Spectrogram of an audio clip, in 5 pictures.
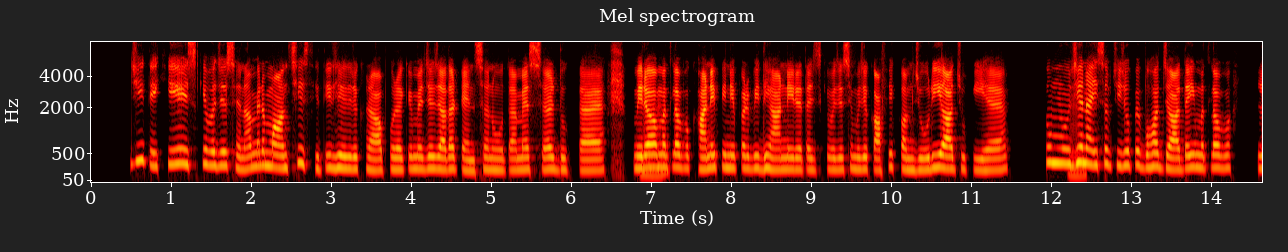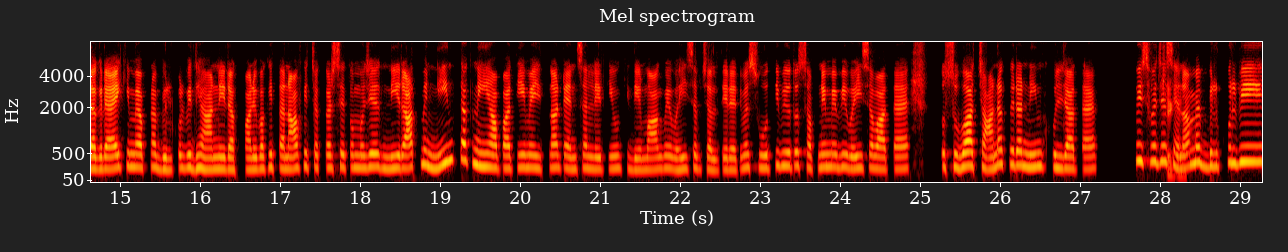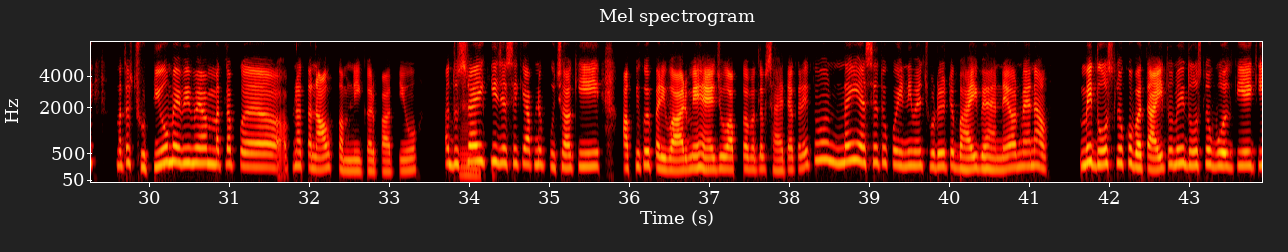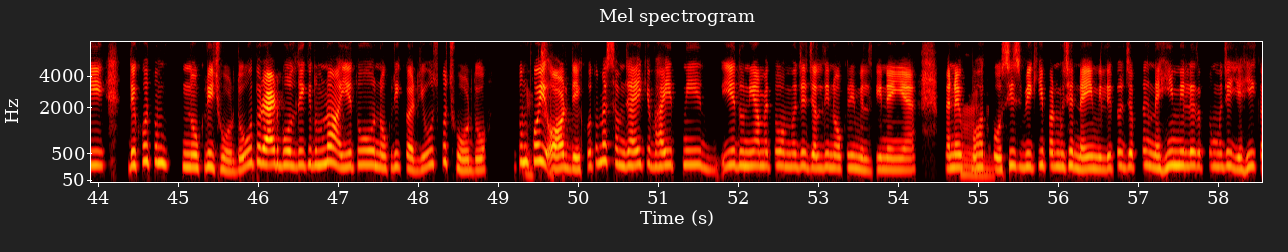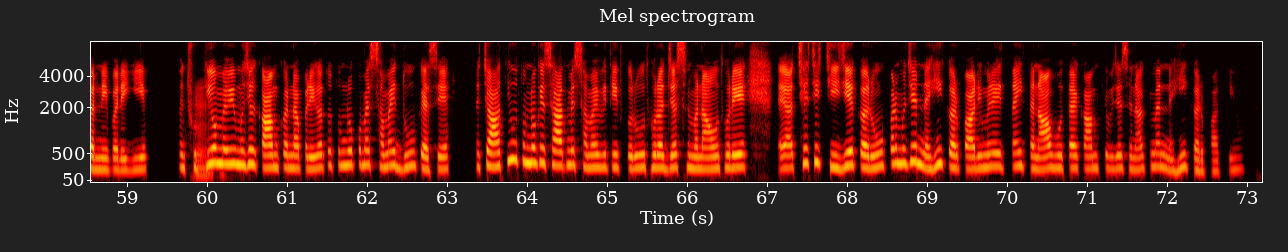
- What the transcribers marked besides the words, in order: in English: "टेंशन"; in English: "टेंशन"; in English: "डायरेक्ट"
- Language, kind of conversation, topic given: Hindi, advice, छुट्टियों में परिवार और दोस्तों के साथ जश्न मनाते समय मुझे तनाव क्यों महसूस होता है?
